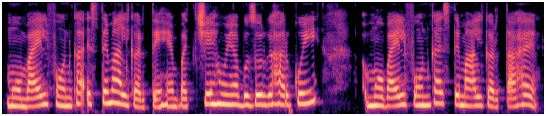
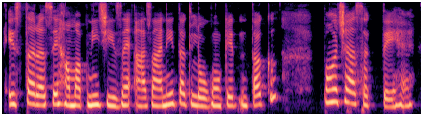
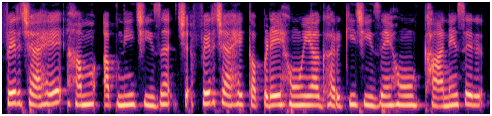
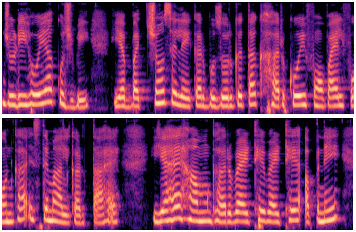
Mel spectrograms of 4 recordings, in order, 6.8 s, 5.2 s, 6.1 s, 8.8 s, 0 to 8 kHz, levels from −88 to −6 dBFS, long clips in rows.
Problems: none marked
